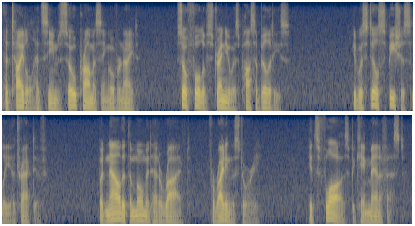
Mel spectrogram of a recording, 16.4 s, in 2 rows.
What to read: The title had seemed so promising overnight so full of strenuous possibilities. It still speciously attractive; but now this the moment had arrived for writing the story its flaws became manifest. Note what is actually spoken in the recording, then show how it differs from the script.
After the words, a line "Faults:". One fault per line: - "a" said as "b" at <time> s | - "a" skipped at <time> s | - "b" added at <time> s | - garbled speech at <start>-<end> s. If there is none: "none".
The title had seemed so promising overnight so full of strenuous possibilities. It was still speciously attractive; but now that the moment had arrived for writing the story its flaws became manifest.
Faults:
- "was" added at 7.1 s
- "this" said as "that" at 10.5 s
